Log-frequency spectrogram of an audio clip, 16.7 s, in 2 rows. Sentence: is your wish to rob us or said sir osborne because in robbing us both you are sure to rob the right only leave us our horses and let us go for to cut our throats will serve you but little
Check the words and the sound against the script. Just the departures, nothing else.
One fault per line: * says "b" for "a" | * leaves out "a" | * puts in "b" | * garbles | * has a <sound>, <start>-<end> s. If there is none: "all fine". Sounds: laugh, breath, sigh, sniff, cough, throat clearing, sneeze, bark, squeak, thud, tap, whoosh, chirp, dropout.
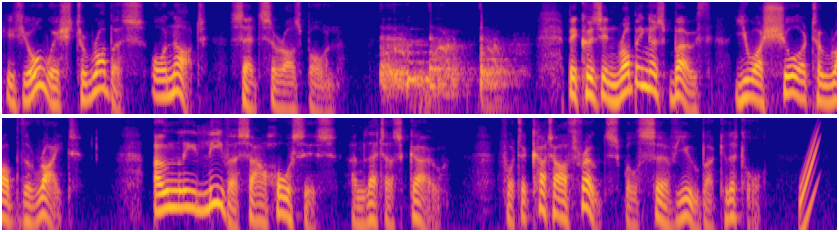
* puts in "not"
* has a cough, 3.8-5.3 s
* has a chirp, 16.3-16.5 s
